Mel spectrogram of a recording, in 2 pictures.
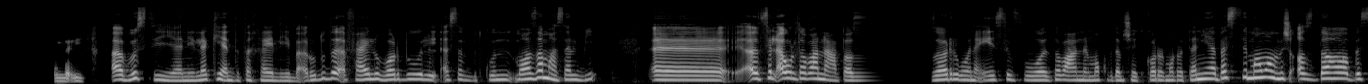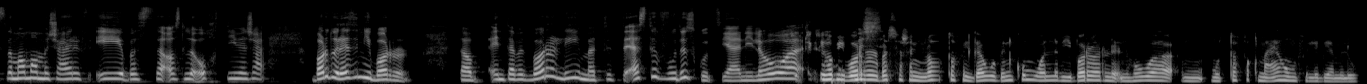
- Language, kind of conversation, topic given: Arabic, advice, إزاي أتعامل مع التوتر بيني وبين أهل شريكي بسبب تدخلهم في قراراتنا الخاصة؟
- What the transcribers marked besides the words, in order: distorted speech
